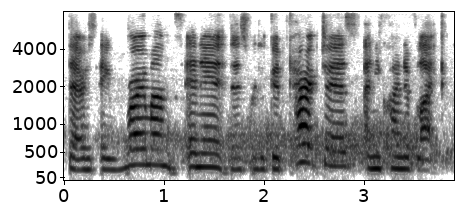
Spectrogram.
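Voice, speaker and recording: A woman's voice: on the high side, a little fast, pushed and bright, slight background noise, rough recording. A woman hosting a casual book discussion on a livestream, talking in a chatty, informal way. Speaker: host of a book discussion live show.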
